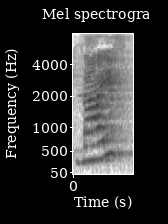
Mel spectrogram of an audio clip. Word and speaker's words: knife: So first is knee, knife, not, no. What is common here? K. K is silent in all the words here.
